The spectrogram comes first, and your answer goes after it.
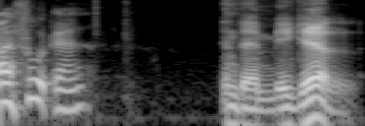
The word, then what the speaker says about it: Miguel: You pronounced Miguel properly.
